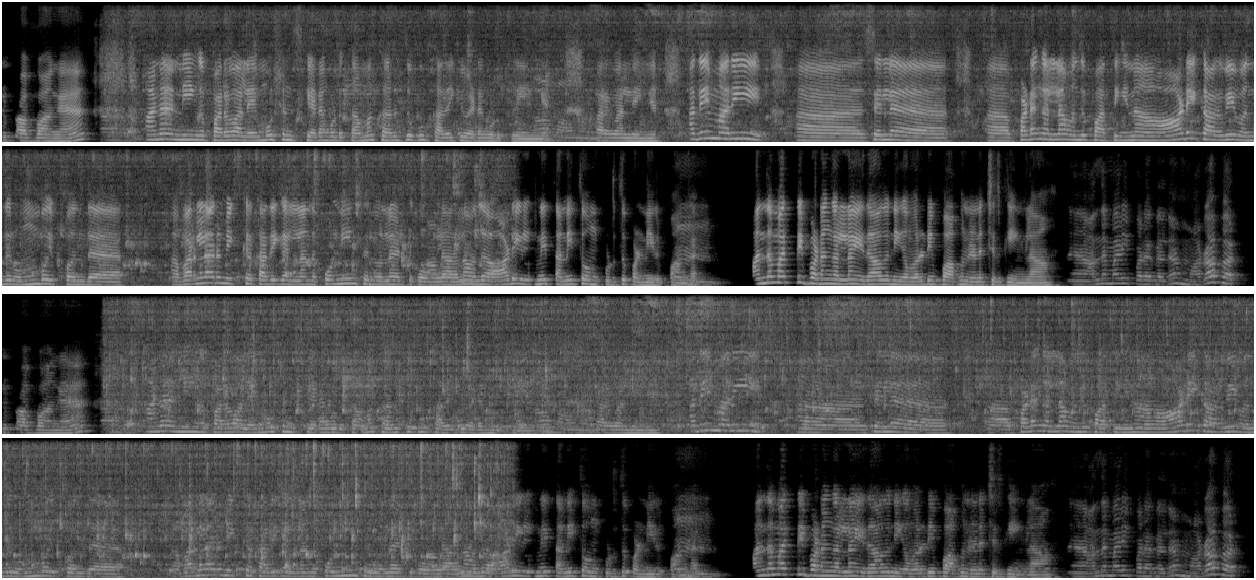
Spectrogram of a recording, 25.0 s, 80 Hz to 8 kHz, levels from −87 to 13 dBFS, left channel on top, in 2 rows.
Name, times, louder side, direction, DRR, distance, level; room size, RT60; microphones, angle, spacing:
voice 1, 0.0-13.7 14.2-19.5 20.0-23.1, left 6 dB, 80° left, 0.5 m, -29 dB
voice 2, 1.0-1.4 5.3-6.1 16.8-17.3 19.2-19.7 23.2-24.8, left 2 dB, 15° left, 0.5 m, -39 dB
sound 1, 1.0-17.7, right 5 dB, 90° right, 0.8 m, -34 dB
3.1 x 2.0 x 4.0 m
head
